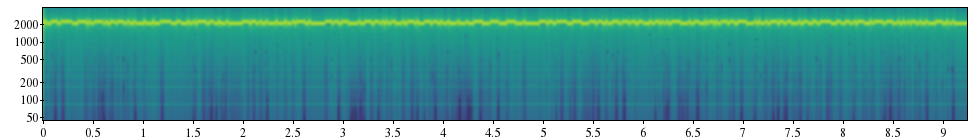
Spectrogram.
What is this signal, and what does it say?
RTTY, about 45.45 baud. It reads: AT 15:30 13 MARCH 1999 TO A CROWD OF CITIZENS,
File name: fsk170 / USS-Massachusetts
